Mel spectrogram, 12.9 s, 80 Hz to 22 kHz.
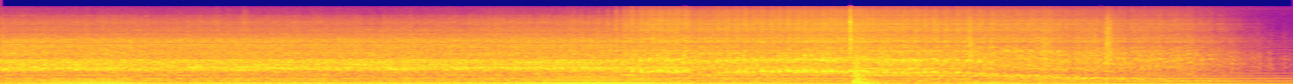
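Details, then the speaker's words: Pacemaker lathe motor, likely 440 V via transformer, machine on with spindle off: steady electric hum with shrill sustained whine, smelling of burning electronics; motor failing, suspected worn bearings. "realized it was the lathe motor whining and screaming and it was actually starting to smell like Electronics"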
